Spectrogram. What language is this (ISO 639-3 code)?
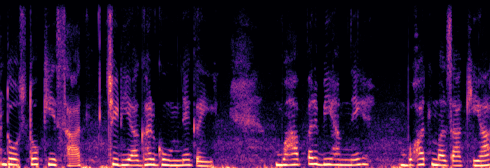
urd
